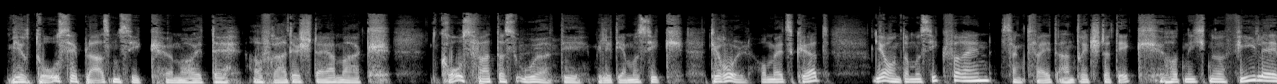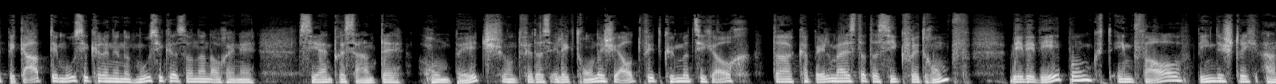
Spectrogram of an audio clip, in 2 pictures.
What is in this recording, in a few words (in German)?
Schlussansage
